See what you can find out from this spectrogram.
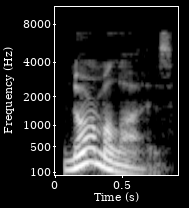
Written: normalize

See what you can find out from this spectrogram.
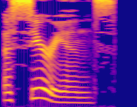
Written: assyrians

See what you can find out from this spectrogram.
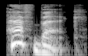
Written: halfback

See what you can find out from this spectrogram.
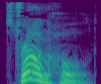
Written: stronghold

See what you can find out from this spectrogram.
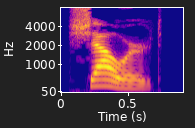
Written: showered

